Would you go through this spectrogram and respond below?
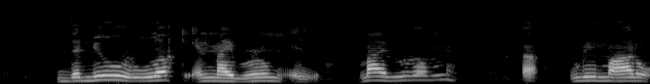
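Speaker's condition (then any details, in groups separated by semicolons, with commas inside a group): Cerebral palsy; wheelchair user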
